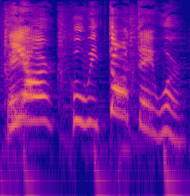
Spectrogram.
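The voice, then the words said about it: Imitates another person's voice. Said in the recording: “in my Dennis Green voice.”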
